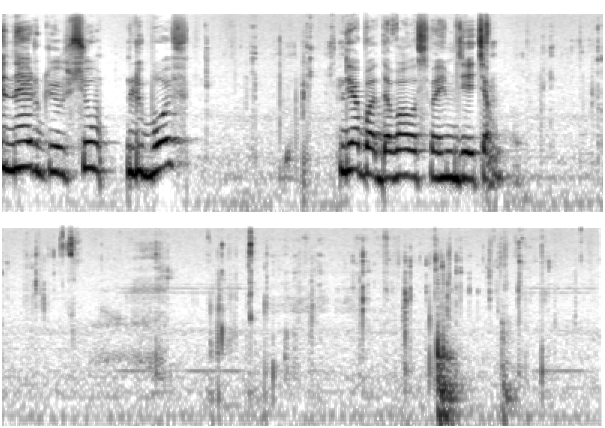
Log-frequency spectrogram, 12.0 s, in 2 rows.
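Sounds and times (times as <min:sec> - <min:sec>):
wet chewing clicks and smacks: 0:01.9 - 0:03.6, 0:04.8 - 0:12.0.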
